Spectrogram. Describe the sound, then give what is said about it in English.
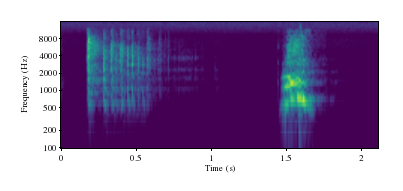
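A small six-sided die clatters in a quick series of rattling bounces, then after a brief pause lands again with a single louder tumble. Fairly loud, no voices. “It keeps on falling.”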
